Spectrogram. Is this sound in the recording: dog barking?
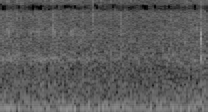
no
